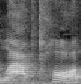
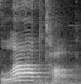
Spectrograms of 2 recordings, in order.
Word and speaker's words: laptop: And laptop is not laptop, it's laptop. We have that sound.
